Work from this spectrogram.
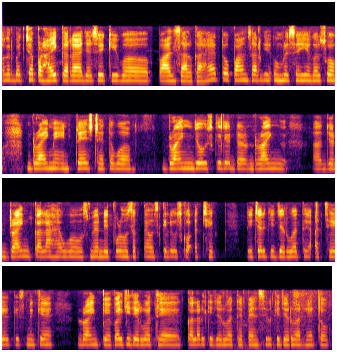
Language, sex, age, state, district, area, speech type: Hindi, female, 30-45, Uttar Pradesh, Sonbhadra, rural, spontaneous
